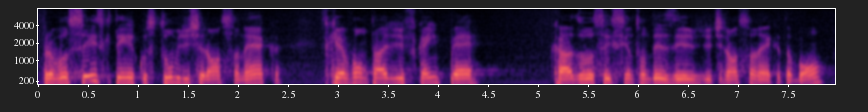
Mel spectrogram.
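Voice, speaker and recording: A man's voice: a little high, mellow. A man with a Minas Gerais accent preaching at a conference, teasing and joking with the audience between remarks. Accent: Brazilian Portuguese, Minas Gerais. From Varginha, Brazil. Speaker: guest preacher. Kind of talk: conference sermon with jokes. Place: conference hall with live audience.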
